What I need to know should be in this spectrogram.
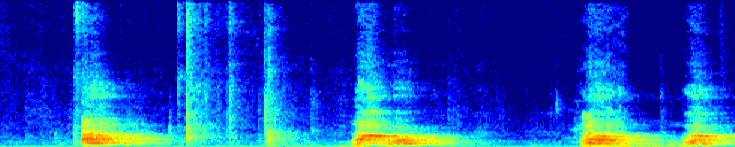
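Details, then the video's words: Barking from dogs next door, outside, heard indoors during cooking: five loud, rough barks in uneven spacing, two close together near the end, with a low steady hum beneath. "I know you can hear the neighbor's dogs. That's all right. Long as he's outside leaving us alone."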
